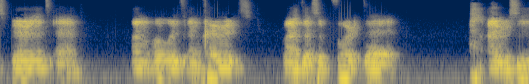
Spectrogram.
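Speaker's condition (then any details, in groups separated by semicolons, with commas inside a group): Spinal muscular atrophy; since birth, genetic, progressive muscle weakness; two disease-modifying medications, stable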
